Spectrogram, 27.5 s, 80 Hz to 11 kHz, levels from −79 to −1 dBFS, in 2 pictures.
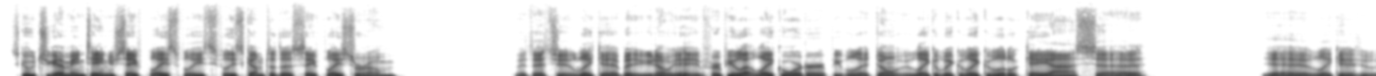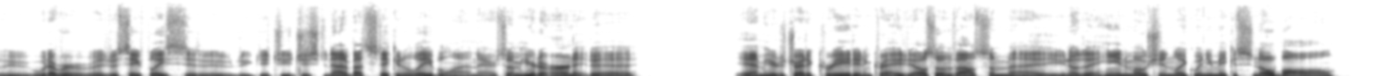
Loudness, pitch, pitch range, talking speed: -20 LUFS, 130 Hz, 120-140 Hz, 195 wpm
